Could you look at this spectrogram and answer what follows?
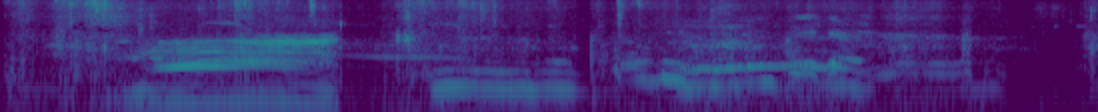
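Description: Sheep kept inside a mud house in a desert village in winter bleat in a few drawn-out calls, close and fairly clear against a quiet room.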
